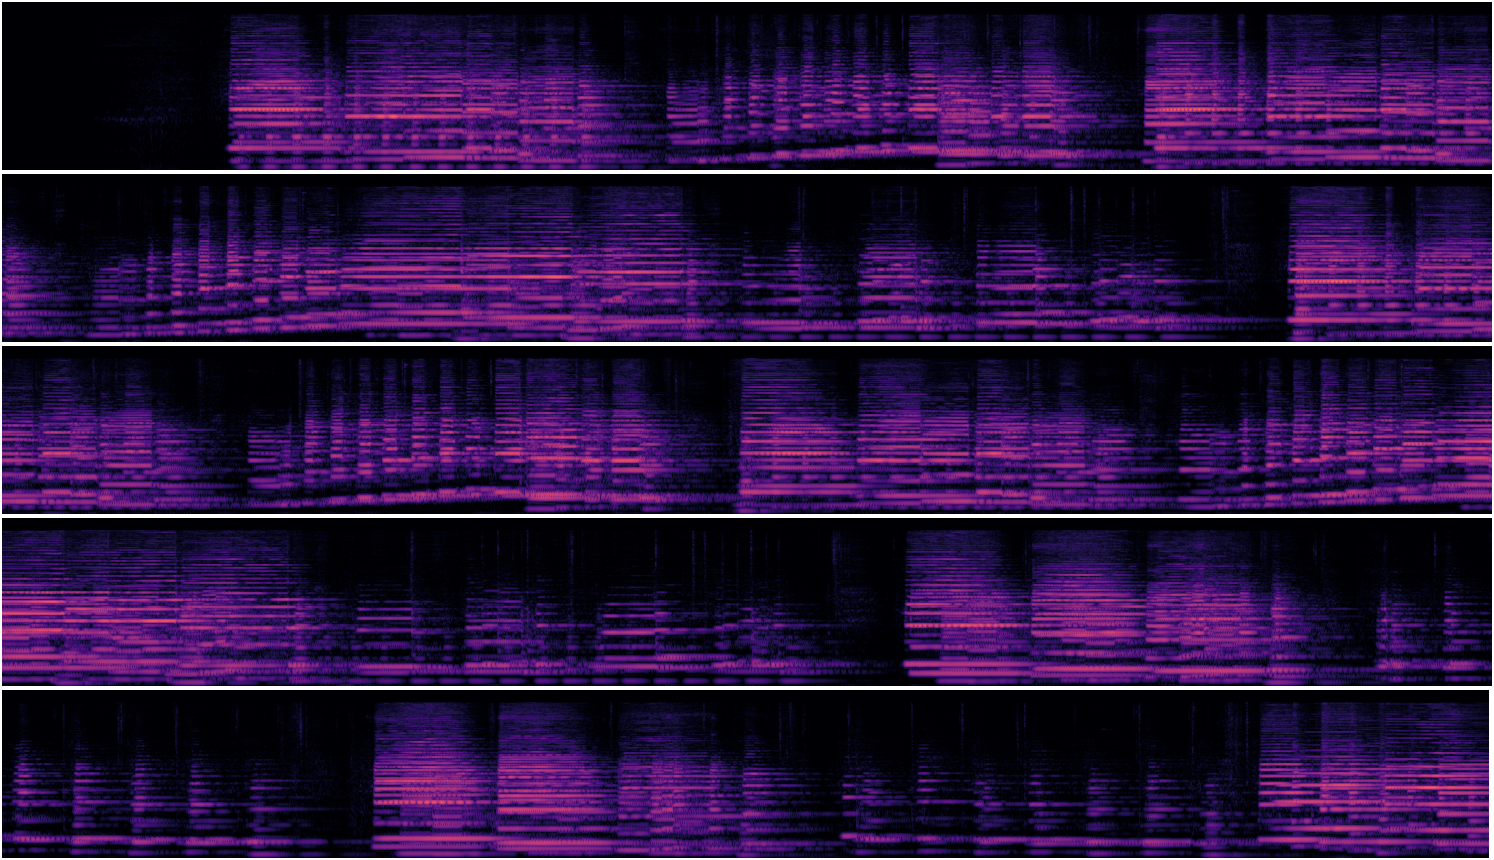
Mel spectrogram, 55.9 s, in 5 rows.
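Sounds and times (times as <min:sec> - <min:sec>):
clarinet trio playing: 0:01.6 - 0:55.8.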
